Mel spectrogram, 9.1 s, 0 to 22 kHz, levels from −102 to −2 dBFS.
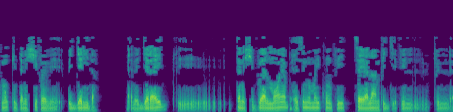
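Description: MP3 compression throughout this speech: nothing above 5.5 kHz, with heavy watery, swirly artefacts, likely from an encoder starved of bits, fitting roughly 16 kbps.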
